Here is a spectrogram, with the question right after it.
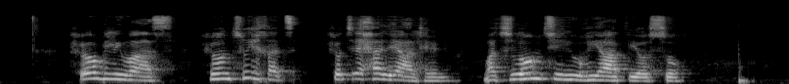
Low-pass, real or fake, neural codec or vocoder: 9.9 kHz; fake; codec, 16 kHz in and 24 kHz out, 1.1 kbps, FireRedTTS-2 codec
